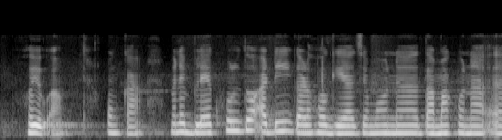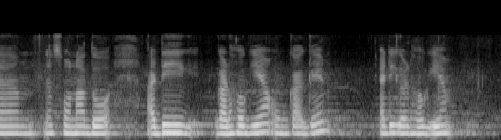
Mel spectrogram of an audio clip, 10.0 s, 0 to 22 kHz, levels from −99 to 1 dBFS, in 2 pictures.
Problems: constant background noise, continuous background conversations, echo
